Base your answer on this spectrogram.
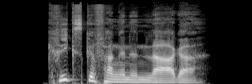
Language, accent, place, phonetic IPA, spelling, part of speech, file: German, Germany, Berlin, [ˈkʁiːksɡəfaŋənənˌlaːɡɐ], Kriegsgefangenenlager, noun, De-Kriegsgefangenenlager.ogg
- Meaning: prisoner-of-war camp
